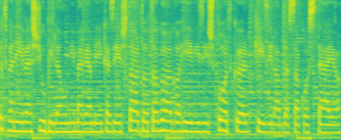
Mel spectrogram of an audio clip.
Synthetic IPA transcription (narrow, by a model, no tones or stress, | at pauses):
øt̪ʋɛneːvɛʃjubilɛumimɛɡɛmleːkɛzeːʃt̪ɒrt̪o̞t̪ːɒɡɒlɡɒɦeːviːziʃpo̞rt̪kø̞rkeːzilɒbd̪ɒsɒko̞st̪aːjɒ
